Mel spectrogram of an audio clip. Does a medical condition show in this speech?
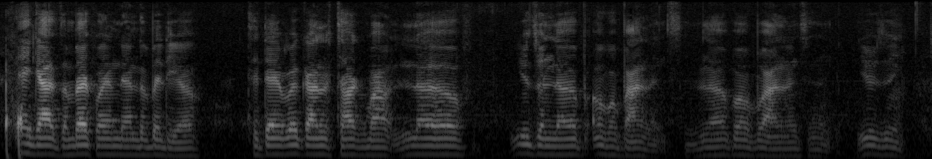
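Yes: traumatic brain injury.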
